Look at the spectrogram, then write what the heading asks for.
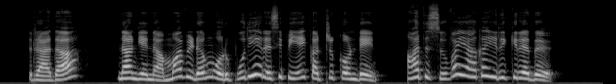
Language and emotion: Tamil, happy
